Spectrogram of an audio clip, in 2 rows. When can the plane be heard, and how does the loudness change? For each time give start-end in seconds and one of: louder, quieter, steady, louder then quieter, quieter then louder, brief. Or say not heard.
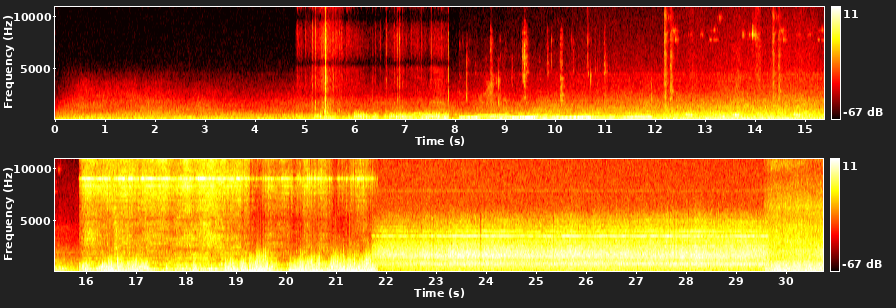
0.0-30.7 louder.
